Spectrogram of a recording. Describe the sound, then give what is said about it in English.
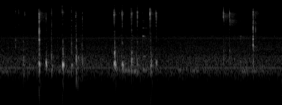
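Keystrokes on a computer keyboard as a new folder name is typed, quick faint clicks in irregular clusters, then a short pause and a few more taps near the end. “I go to desktop, create a new folder named backup,”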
